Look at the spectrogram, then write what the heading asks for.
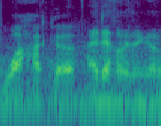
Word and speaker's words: Wahaca: We have a chain of Mexican restaurants called Oaxaca.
